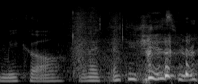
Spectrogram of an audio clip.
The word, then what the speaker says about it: MiCA: U.S actually corrected me I was I was saying Micah all the time and he's like I think it's pronounced Mika yeah it is especially if someone from the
